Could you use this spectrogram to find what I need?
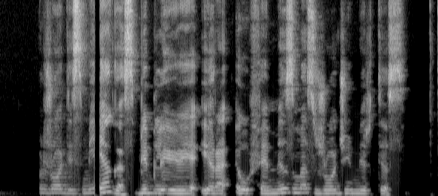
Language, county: Lithuanian, Kaunas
